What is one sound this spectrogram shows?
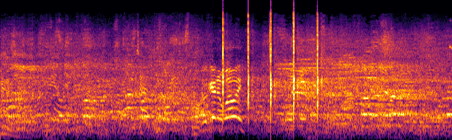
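A crowd of young people chatters in a large echoing gym.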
